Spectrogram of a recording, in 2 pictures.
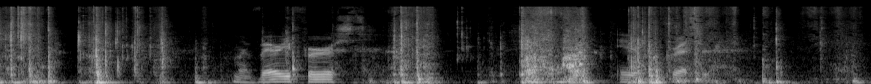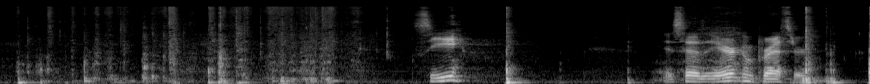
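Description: A utility knife slices through packing tape on a cardboard box.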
